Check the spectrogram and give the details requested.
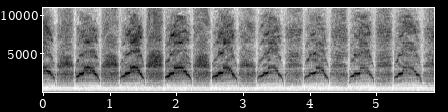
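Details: Male black stork, Estonia, 30 April 2020 at 10:48 am, agitated by a female near his forest nest. Rhythmic series of about fourteen arched, wheezy whistles, each broken by a breathy hiss.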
